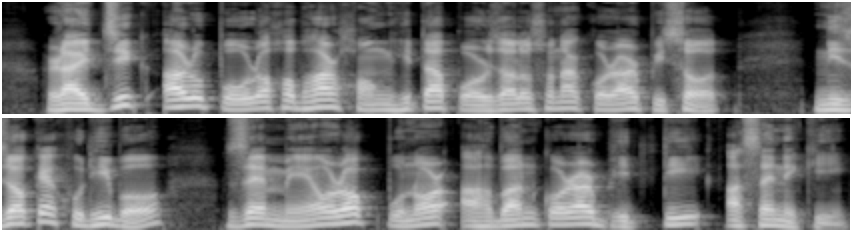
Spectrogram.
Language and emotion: Assamese, neutral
